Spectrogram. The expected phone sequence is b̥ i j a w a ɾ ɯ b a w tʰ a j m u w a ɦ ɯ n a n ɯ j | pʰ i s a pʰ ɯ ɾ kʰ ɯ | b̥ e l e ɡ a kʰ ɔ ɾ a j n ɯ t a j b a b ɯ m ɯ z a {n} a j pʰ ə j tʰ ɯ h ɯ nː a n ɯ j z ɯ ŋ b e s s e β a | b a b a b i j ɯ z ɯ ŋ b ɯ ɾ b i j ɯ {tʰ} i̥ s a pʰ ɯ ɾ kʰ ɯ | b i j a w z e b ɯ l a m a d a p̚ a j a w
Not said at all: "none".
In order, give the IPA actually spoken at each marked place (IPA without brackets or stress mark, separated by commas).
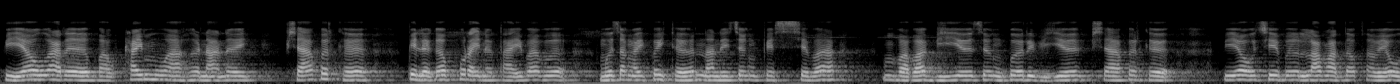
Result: ŋ, pʰ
